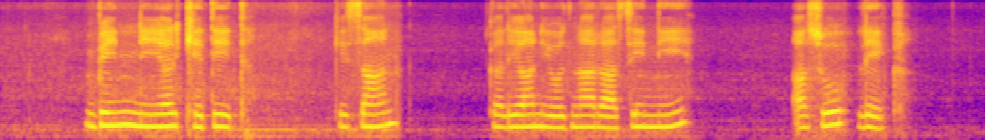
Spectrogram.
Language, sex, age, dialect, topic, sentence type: Magahi, female, 18-24, Northeastern/Surjapuri, agriculture, statement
